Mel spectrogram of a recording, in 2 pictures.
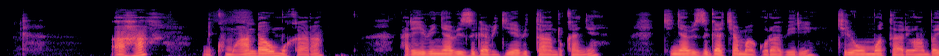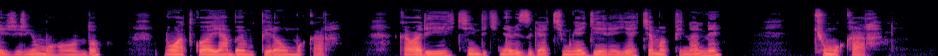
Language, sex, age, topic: Kinyarwanda, male, 18-24, government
